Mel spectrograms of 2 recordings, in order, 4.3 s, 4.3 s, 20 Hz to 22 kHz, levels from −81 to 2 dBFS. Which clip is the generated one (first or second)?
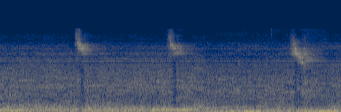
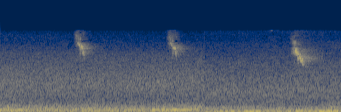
first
